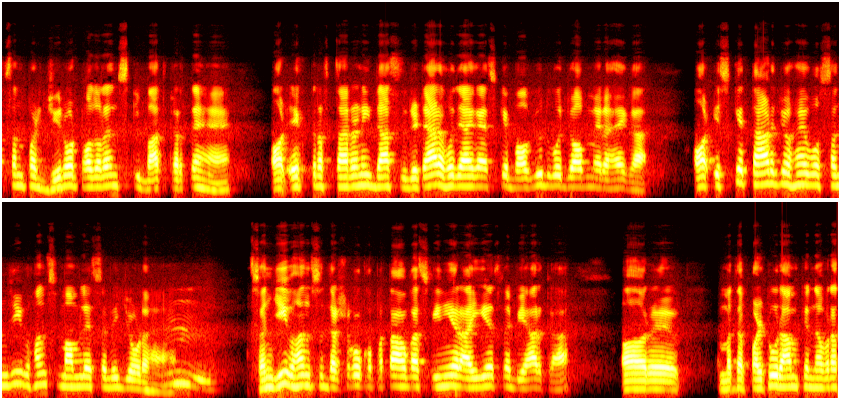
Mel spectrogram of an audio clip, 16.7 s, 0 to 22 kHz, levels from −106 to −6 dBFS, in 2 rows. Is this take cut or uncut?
uncut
